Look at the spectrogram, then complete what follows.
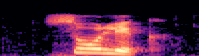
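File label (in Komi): "сулик", Komi, female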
